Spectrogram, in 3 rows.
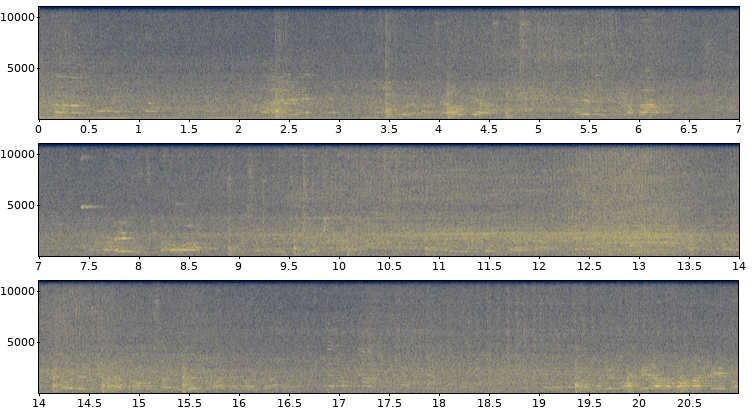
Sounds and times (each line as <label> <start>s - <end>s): Traffic Sound 0.0s - 20.9s
Walking through the traditional market 0.0s - 20.9s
